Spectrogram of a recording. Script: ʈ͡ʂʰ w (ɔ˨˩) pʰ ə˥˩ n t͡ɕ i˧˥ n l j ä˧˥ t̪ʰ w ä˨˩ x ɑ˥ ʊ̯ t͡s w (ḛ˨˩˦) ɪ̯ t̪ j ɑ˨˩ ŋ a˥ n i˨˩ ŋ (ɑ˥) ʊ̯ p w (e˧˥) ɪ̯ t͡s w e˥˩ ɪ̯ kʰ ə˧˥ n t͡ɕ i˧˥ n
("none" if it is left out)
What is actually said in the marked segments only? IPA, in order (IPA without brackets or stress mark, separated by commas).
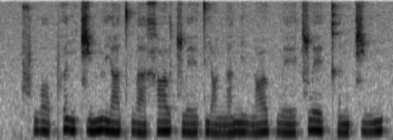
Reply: ɔ˨˩, e˧˥, ɑ˥, e˧˥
